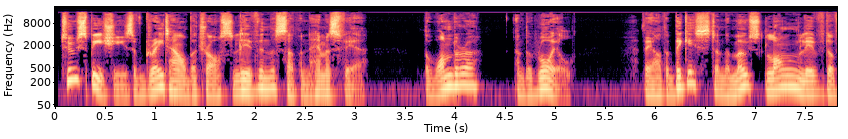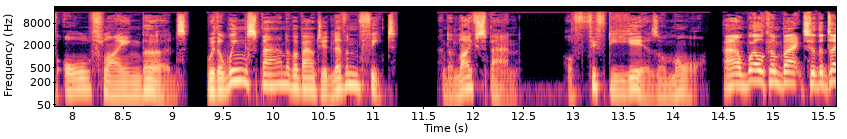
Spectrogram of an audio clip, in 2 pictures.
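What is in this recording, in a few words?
UK English, General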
